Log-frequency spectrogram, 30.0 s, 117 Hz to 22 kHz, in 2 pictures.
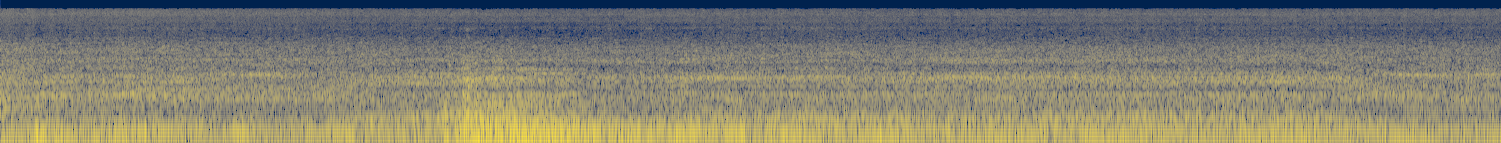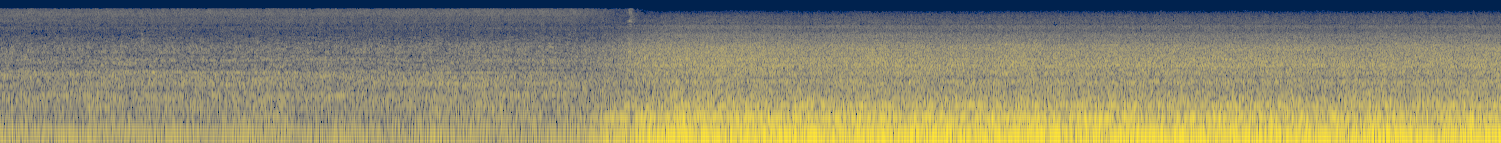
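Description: Heavy farm harvesting machinery running steadily with a continuous engine drone, swelling briefly about five seconds in. About 21 seconds in it suddenly becomes louder, with a stronger low hum.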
